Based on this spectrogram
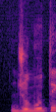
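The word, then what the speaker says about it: Djibouti: देखो, यहां से ये जो कंट्री है ये जुबूती है, इसको प्रोनाउंशिएट जुबूती करते हैं, स्पेलिंग इसकी डी से शुरू होती है।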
